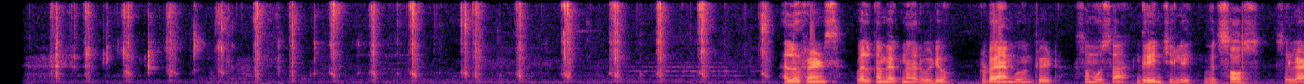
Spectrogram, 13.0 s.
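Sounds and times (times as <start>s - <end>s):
crunching of chilli being chewed: 0.3s - 7.8s.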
